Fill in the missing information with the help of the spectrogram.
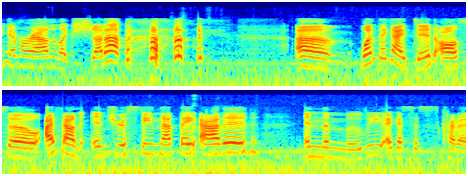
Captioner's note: laughing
